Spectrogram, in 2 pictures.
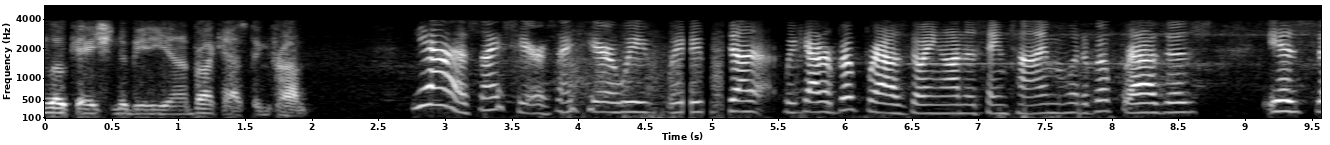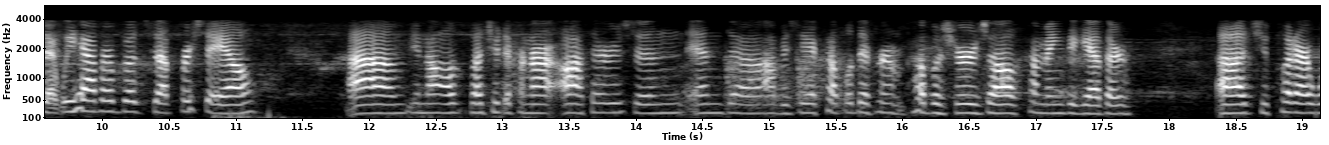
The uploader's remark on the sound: Escape the Grind: Live from LoFi Coffeehouse. Broadcasting LIVE from LoFi Coffeehouse, in Mesa, Arizona this Sunday.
